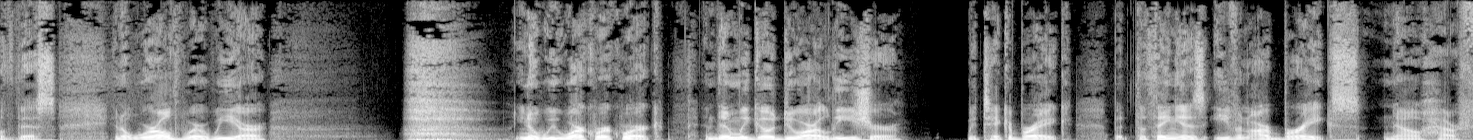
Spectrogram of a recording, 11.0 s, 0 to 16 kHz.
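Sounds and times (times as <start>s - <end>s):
man speaking: 0.0s - 2.0s, 3.1s - 11.0s
man breathing in: 0.4s - 0.8s, 2.0s - 3.8s.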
